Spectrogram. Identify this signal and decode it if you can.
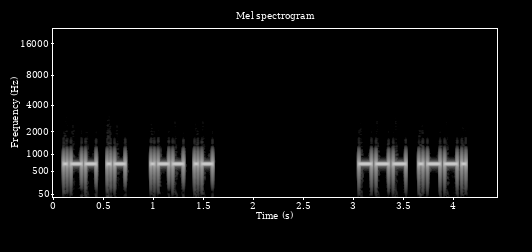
Morse code, heard as a keyed tone, about 38 wpm, 700 Hz. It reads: WA WA OP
